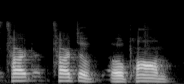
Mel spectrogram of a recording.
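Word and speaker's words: tarte aux pommes: And I would say this tarte au pomme. How do you pronounce it again? – Tarte au pomme.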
